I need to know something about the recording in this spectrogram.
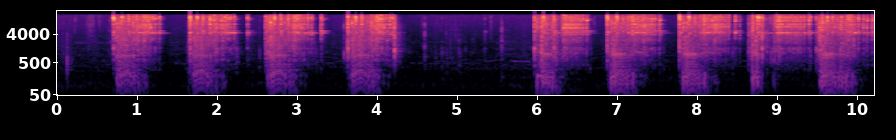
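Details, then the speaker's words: Mac 441 chainsaw, choke open after carb adjustment: repeated one-second rough bursts per pull with silence between, fires then dies; owner suspects fuel trouble. "my have to take it apart see what we've got in here but then I can't read it did fire so I wonder if it can't be a fuel in trouble"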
